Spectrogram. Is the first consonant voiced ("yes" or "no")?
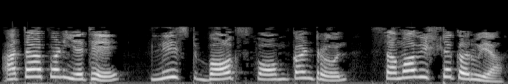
no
